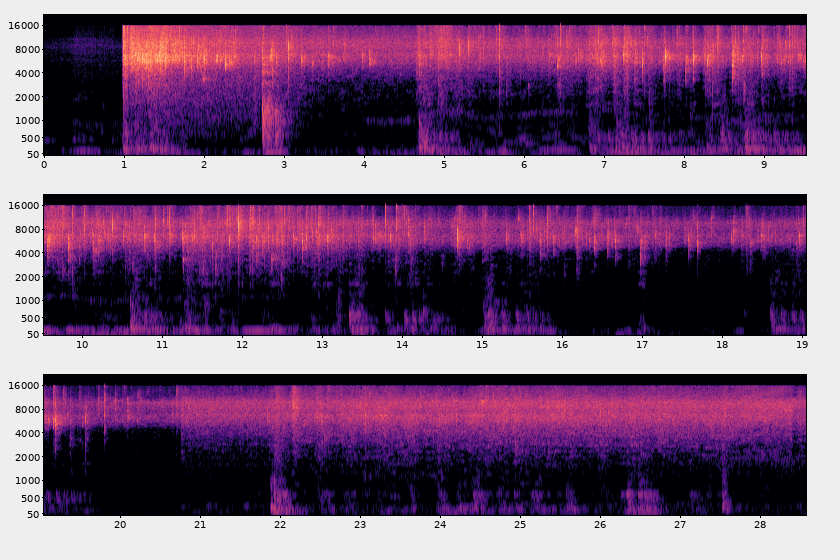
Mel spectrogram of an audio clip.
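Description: Crinkle-cut plantain slices sizzling in hot oil in a wok. The sizzle starts suddenly and loud about a second in as the slices go into the oil, then settles to steady frying. The knocks and scrapes of a spatula stirring the slices are heard throughout.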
